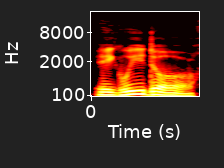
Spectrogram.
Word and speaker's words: Aiguille d'Or: Aiguille d'or.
